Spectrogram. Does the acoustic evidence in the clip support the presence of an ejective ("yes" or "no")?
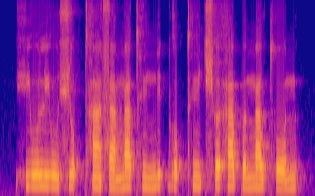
no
